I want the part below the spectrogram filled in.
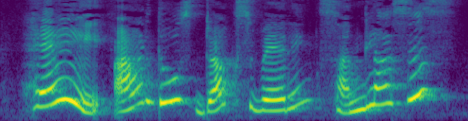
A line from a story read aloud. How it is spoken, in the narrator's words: a classmate exclaimed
